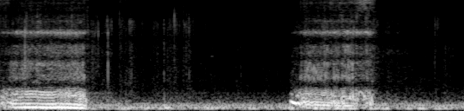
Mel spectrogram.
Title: Little Dog Snoring #dog #funny #pet #home #furbaby #furbabies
